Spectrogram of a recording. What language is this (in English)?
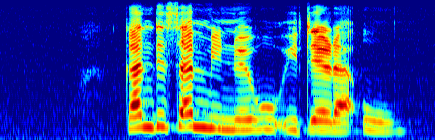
Venda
